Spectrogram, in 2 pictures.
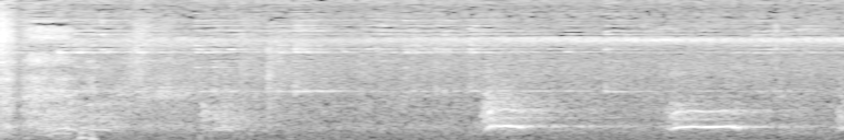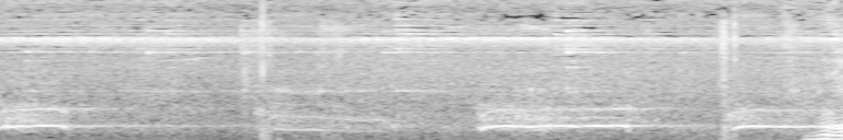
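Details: Lillie, a young hound out hunting in the evening, calling at treed quarry: separate long, level, hollow bawls spaced a second or two apart, with quieter pauses and faint rustling between them.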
